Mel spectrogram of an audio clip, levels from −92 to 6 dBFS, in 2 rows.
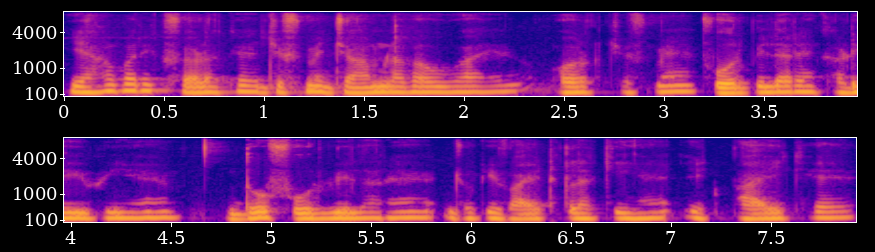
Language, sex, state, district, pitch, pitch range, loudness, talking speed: Hindi, male, Bihar, Samastipur, 145 Hz, 140-155 Hz, -19 LUFS, 240 wpm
